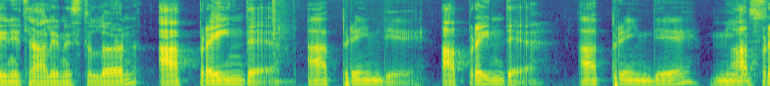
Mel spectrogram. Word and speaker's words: aprender: Aprender. Aprender. Aprender. Aprender means to Aprender. learn. Aprender. So the first thing that might jump out at you is the pronunciation of the E. Yeah, N, it's like ain.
